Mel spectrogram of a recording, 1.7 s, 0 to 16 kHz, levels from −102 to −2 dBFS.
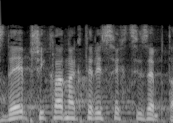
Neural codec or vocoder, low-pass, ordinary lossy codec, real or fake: codec, 16 kHz, 8 kbps, FreqCodec, larger model; 7.2 kHz; MP3, 48 kbps; fake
